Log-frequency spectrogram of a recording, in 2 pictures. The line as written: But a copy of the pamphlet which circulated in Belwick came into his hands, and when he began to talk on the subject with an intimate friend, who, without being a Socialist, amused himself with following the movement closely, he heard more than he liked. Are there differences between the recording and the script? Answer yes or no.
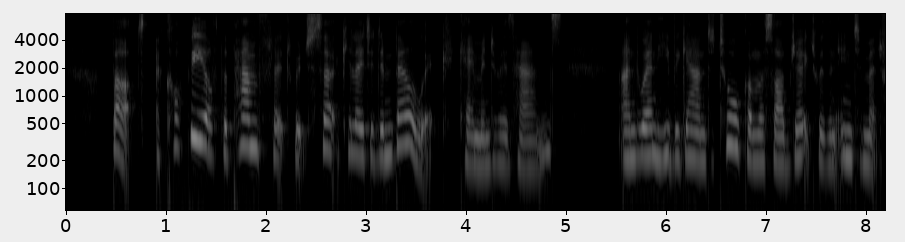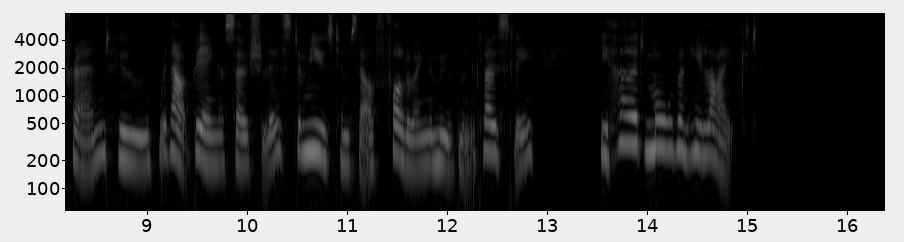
yes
